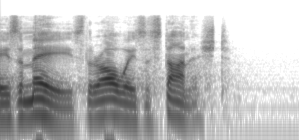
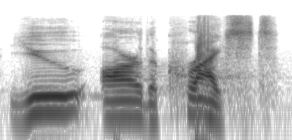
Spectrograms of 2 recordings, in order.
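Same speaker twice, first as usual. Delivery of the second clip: YOU ARE THE CHRIST very slow, each word weighted; powerful declaration; 3 semitones lower, much slower than usual. Retold or imitated. Peter answering Jesus, "You are the Christ" slow and powerful. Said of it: "so succinctly but so powerfully".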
